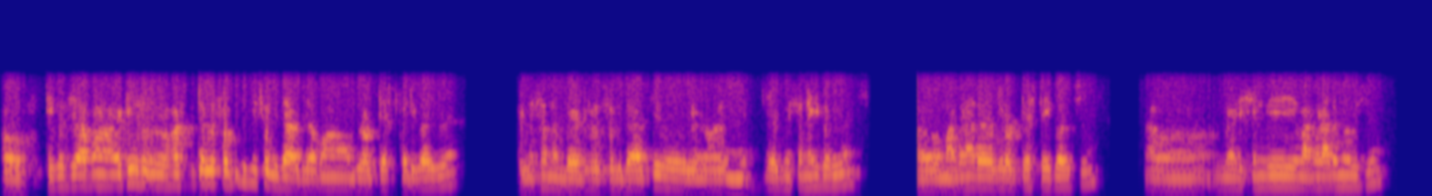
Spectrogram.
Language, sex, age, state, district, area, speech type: Odia, male, 30-45, Odisha, Mayurbhanj, rural, conversation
